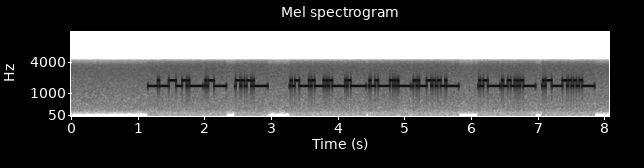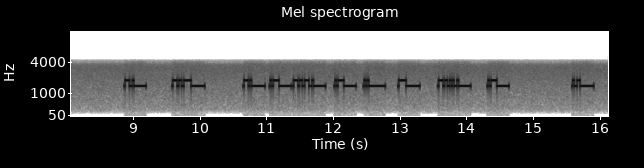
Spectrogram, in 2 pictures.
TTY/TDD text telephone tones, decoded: THE HABSBURG CAUSE IN THE NEXT FEW

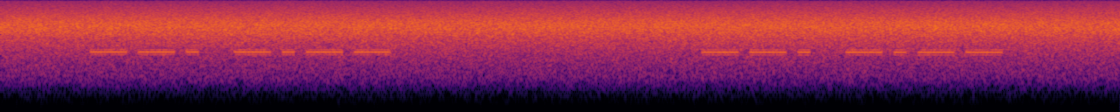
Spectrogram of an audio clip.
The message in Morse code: GY GY

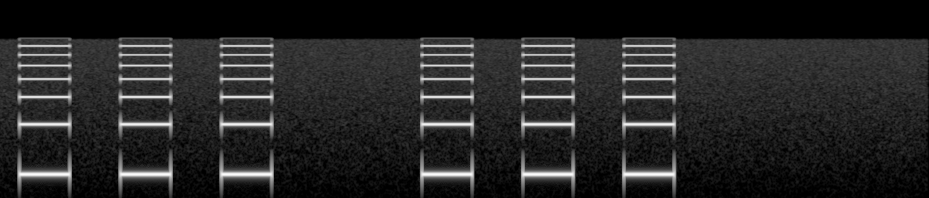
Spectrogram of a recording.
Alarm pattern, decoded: temporal three

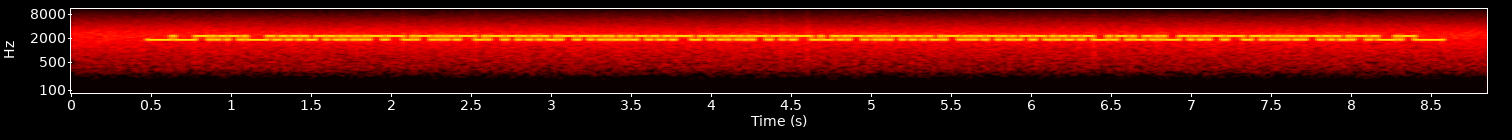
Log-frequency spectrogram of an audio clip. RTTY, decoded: IL DETESTE LE FAIT DE TUER LES ANIMAUX ET SELEVE

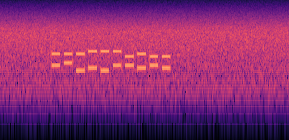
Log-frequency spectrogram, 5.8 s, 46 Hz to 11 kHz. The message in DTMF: 8026397574

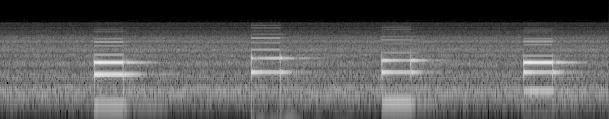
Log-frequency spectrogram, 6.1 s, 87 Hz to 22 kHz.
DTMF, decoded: 1 6 5 4

